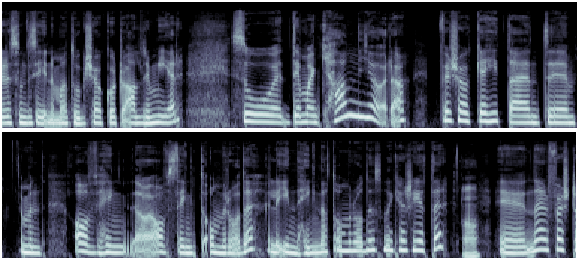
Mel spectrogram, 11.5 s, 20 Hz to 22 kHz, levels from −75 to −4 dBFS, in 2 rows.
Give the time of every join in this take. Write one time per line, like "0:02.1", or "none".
none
